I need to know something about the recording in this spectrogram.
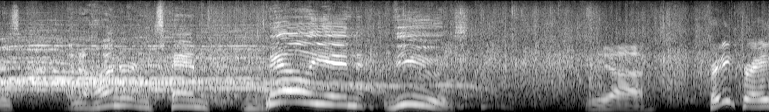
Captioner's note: cheers and applause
